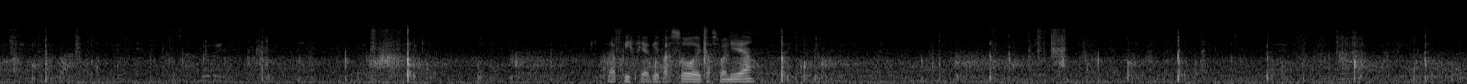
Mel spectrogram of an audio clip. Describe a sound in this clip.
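Tennis balls are struck with sharp pops of a racket, back and forth.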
